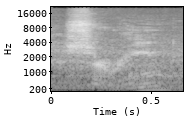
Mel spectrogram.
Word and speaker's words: Sereine: bit this is the Serene s e r e i n e that's how it's pronounced in French Serene it means a light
